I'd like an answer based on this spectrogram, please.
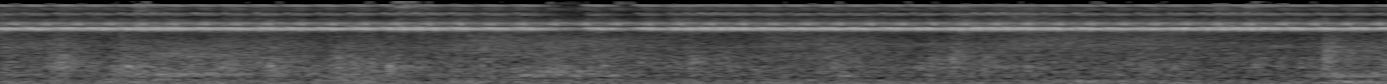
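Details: Crickets singing in rain: an unbroken, piercing high trill with a rapid pulsing rhythm, a brief dip in overall loudness midway, and gentle rainfall in the background.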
